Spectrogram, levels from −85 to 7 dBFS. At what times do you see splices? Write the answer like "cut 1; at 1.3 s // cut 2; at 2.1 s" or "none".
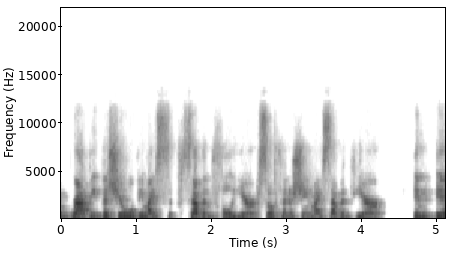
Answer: none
